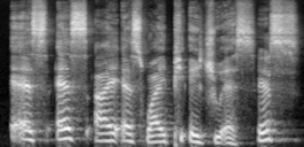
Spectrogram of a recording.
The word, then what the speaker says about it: Sisyphus: It's just this, I think it's called the Cyphus Curse, I think. Cypher. C-Y. No, P-H. C-P-H. How we end up? Cyphus. C-I-P-H. S-I-S-Y-P-H-U-S.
